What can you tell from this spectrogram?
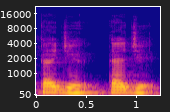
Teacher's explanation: Huruf jim ketika sukun maka dipantulkan meskipun pantulnya tidak begitu kuat ya karena di tengah bacaan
